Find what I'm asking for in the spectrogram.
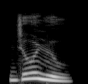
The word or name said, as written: ಜೊಳ್ಳು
